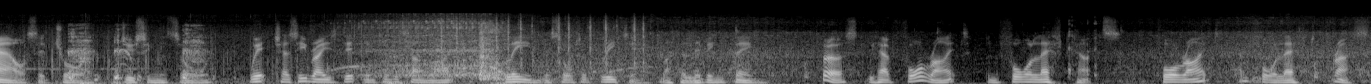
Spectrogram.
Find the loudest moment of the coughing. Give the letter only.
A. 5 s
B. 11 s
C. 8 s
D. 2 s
A.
